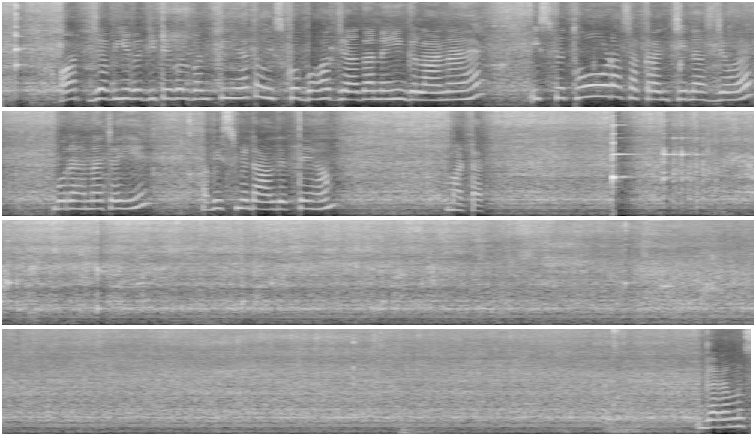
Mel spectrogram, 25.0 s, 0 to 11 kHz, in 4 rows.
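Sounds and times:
steady hum: 0.0 - 25.0
spoon clinking against pot: 11.4 - 12.6
metal spoon stirring vegetables: 11.4 - 17.1.

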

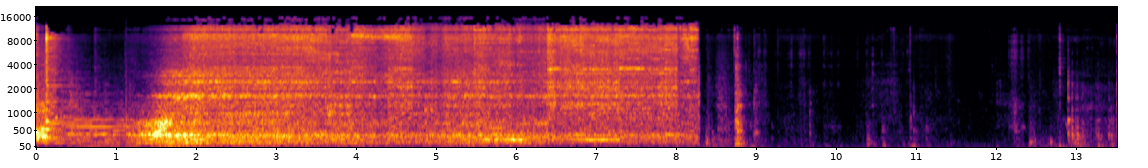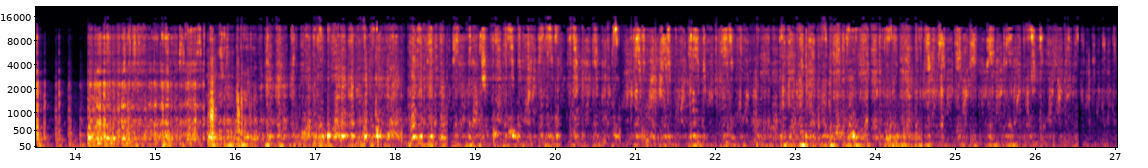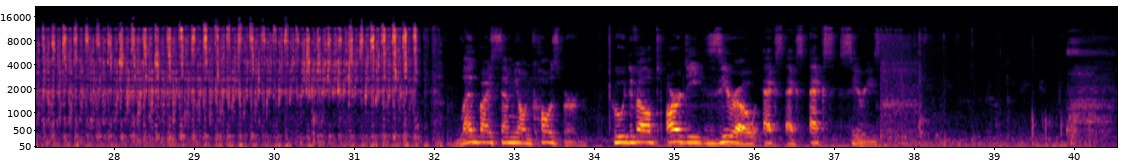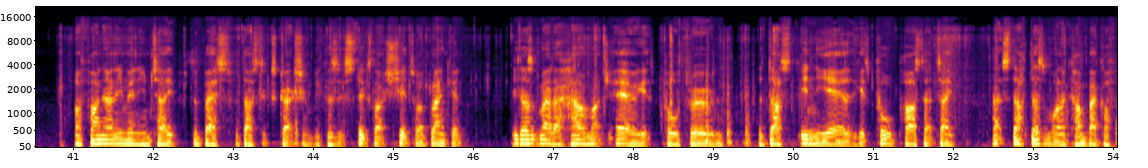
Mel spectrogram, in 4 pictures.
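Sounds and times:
bandsaw cutting plastic: 1.7 - 8.3, 14.0 - 26.6, 40.8 - 54.0
hand file rasping plastic: 14.2 - 32.0, 42.4 - 52.6.

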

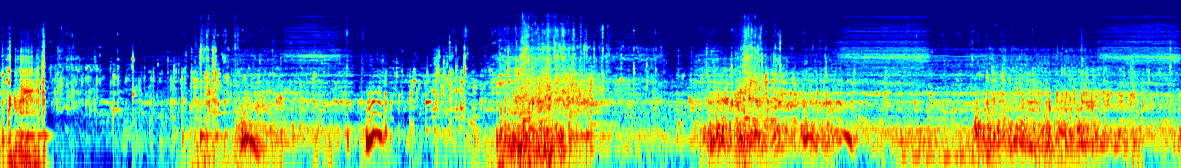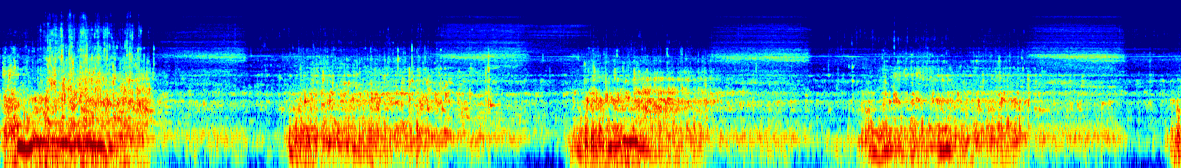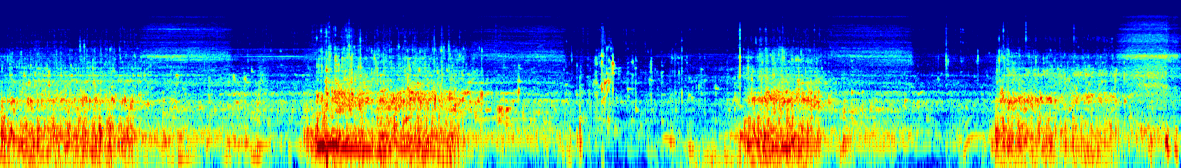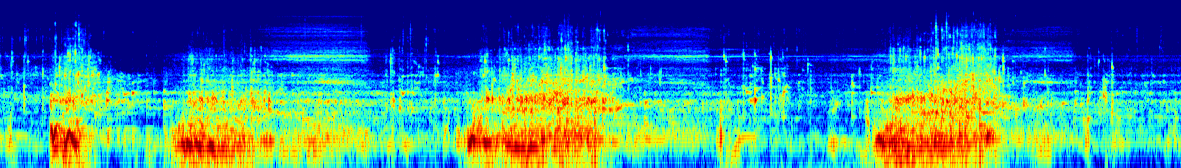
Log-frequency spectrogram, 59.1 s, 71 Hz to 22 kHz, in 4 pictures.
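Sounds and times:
diver exhaling bubbles underwater: 0.0 - 10.9, 11.7 - 16.9, 18.2 - 21.0, 21.9 - 23.8, 25.1 - 27.8, 29.3 - 36.0, 36.6 - 40.4, 41.2 - 52.5, 53.2 - 58.9
diver inhaling through regulator: 3.0 - 4.6, 10.4 - 12.0, 13.6 - 18.2, 19.6 - 22.4, 23.5 - 25.6, 27.4 - 29.4, 30.9 - 37.0, 39.2 - 44.6, 47.4 - 58.0.

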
